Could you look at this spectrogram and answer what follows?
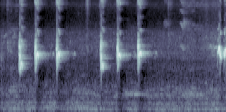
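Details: Sooty-headed bulbul female calling a male with loud, sharp, slightly descending chip notes, in two sets of three spaced evenly, followed by a brief soft chatter.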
